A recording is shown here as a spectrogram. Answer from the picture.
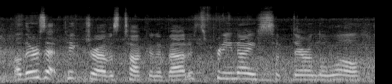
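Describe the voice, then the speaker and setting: The speaker moves along at a moderate pace. Noticeable background noise sits behind the voice. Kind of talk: casual exploration commentary. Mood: curious, mildly disgusted. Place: street. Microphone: phone near.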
